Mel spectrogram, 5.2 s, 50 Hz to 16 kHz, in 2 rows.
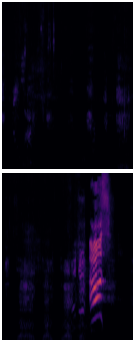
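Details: Giant Schnauzer named Blackmoore Uno during protection work training on 5 January 2019; quiet human voices and short murmurs, then one loud, sharp, ringing bark near the end.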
